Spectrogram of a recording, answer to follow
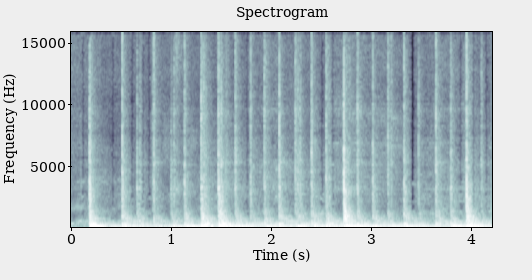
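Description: Bodhrán beaten with a tipper, kicking in about a quarter second in with a fast steady rhythm of about five or six strokes a second over a low sustained ring: the drum intro of a song.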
